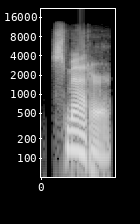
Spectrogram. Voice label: "smatter", American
